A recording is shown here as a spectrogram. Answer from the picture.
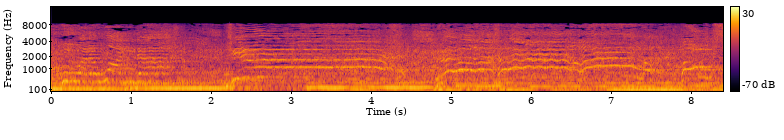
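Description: Live gospel worship song: a woman sings lead with long held, gliding notes over a band with keyboard and a steady bass line.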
